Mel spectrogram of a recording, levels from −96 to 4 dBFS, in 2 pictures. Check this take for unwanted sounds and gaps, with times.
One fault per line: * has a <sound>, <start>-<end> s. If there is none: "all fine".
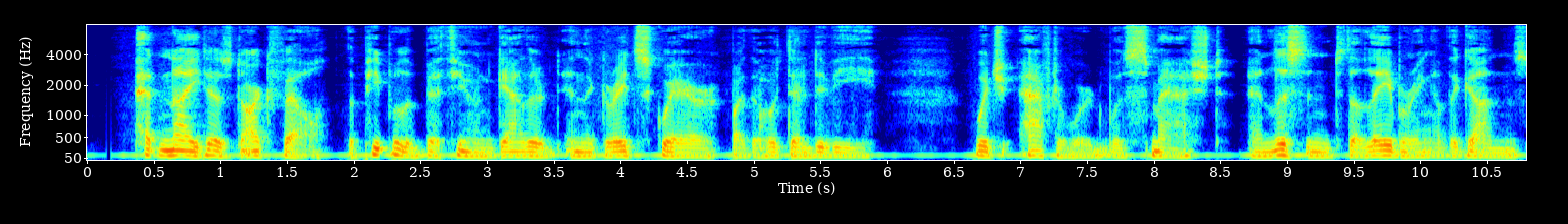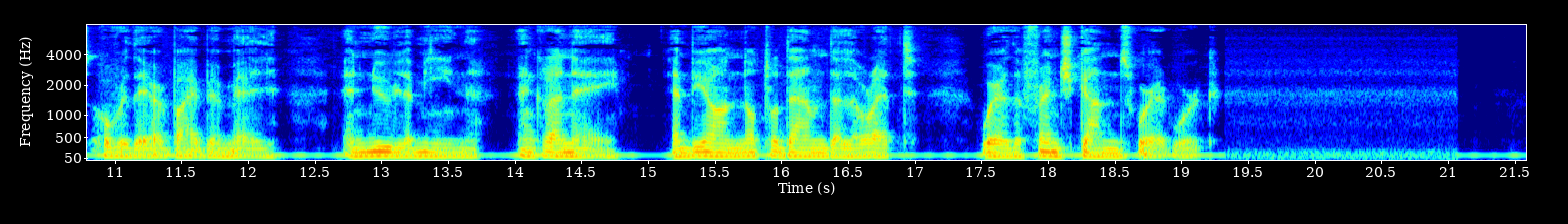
all fine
